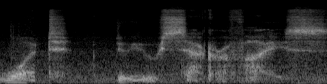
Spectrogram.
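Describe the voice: The speaker whispers. It is a put-on character voice.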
